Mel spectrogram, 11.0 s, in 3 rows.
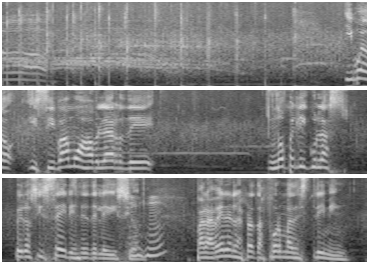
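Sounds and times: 
audience applause: 0.0 - 10.9
speech: 3.4 - 5.2, 6.3 - 10.8.

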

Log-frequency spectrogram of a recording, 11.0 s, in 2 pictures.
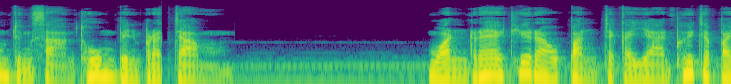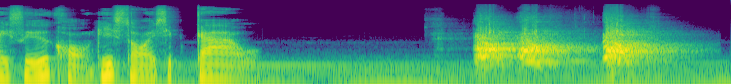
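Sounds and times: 
speech: 0.0 - 1.8, 3.2 - 7.5
dog barking: 9.0 - 10.8.

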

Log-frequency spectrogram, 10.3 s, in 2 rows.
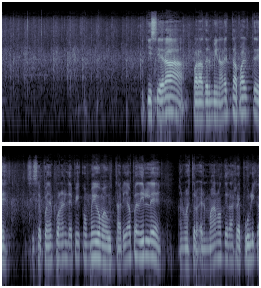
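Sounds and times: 
audience applause: 0.0 - 7.0
speech: 2.8 - 10.2.

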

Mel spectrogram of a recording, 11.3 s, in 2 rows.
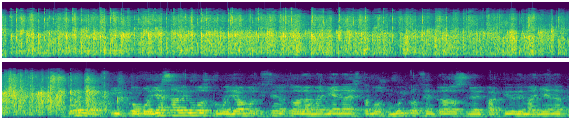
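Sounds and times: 
loud crowd applause: 0.0 - 7.0
speech: 6.8 - 11.3.

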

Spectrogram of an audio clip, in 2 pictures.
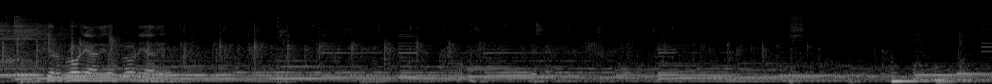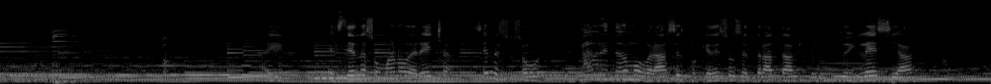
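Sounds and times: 
audience applauding: 0.0 - 10.6
sustained musical tones: 0.0 - 19.8
speech: 0.5 - 1.8, 17.4 - 19.2.

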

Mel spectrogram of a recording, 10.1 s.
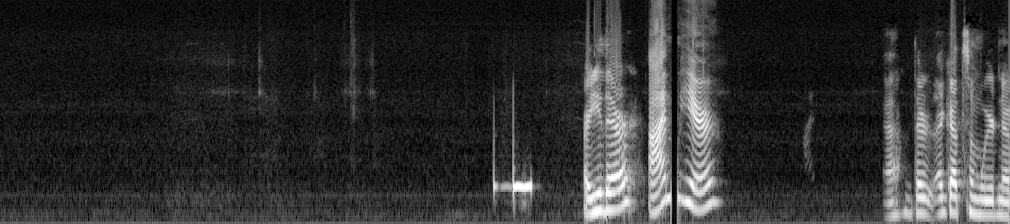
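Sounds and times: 
electronic device beeping: 5.0 - 5.4
speech: 5.8 - 7.3, 8.8 - 10.0.

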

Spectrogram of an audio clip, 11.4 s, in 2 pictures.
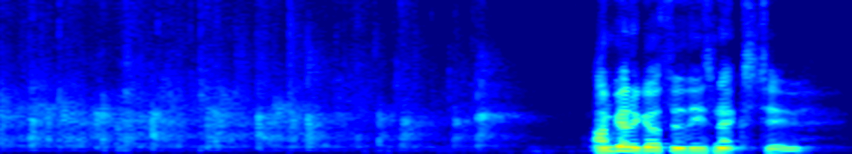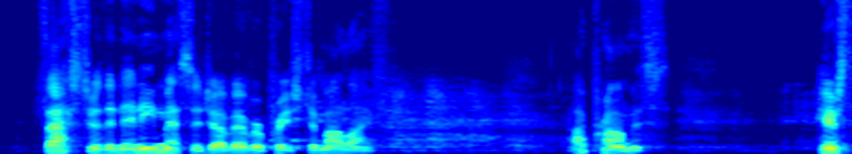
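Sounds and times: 
crowd clapping: 0.0 - 3.6
speech: 4.0 - 8.4, 9.5 - 10.2, 11.1 - 11.3
laughter: 7.5 - 9.5.

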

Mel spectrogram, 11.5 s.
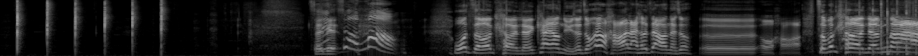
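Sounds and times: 
hands clapping: 0.2 - 2.2, 10.5 - 11.4
speech: 3.9 - 11.4.

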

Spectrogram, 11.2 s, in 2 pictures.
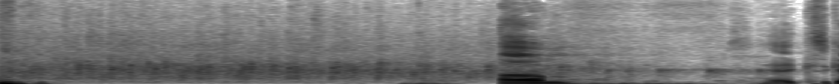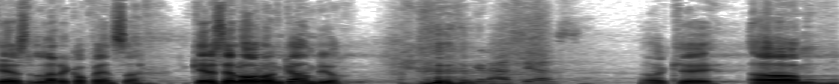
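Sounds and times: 
audience applause: 0.0 - 5.2
speech: 3.3 - 3.9, 5.1 - 11.1
laughter: 8.2 - 9.1.

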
